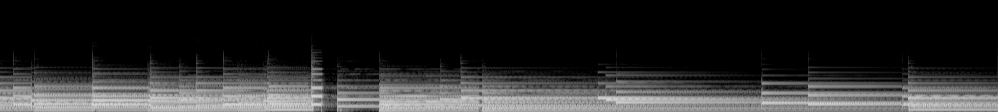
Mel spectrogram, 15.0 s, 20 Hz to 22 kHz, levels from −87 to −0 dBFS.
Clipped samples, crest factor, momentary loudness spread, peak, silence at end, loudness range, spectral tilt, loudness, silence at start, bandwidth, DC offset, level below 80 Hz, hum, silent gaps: under 0.1%; 16 dB; 9 LU; -4 dBFS; 0 s; 6 LU; -14 dB/octave; -19 LUFS; 0 s; 2.3 kHz; under 0.1%; -36 dBFS; none; none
